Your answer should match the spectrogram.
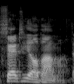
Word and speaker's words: Aldama: Santi Aldama. – That's what I was going to say. I was going to pronounce it like I would like a Spanish name.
